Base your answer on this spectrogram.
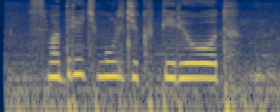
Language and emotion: Russian, neutral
